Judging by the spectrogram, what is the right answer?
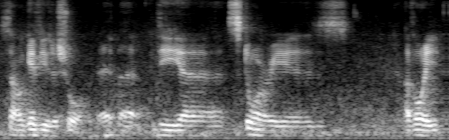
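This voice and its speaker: A male culinary student talking in a relaxed, rambling way. His fairly low voice is picked up from a distance, with clear room noise around it. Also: moderate pace. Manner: easygoing, rambling, a little laughing. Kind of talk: casual interview chat.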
